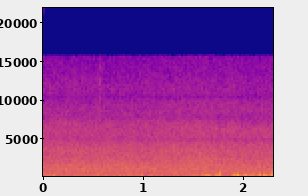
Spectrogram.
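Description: Wind buffeting the microphone outdoors: an irregular low rumble in gusts, strongest just before the end.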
